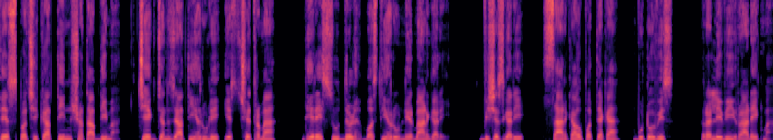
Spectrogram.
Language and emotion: Nepali, neutral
